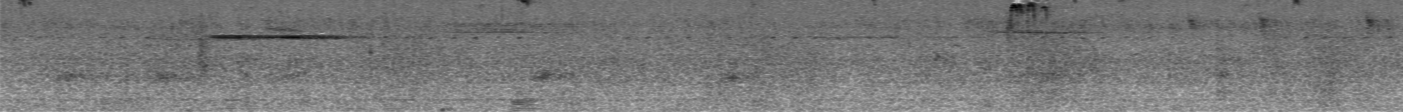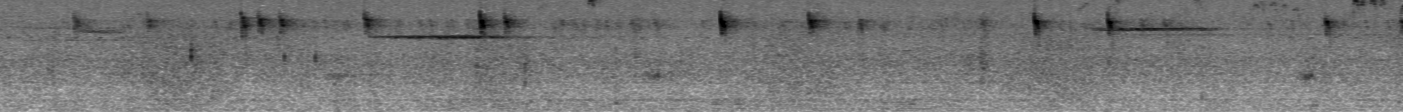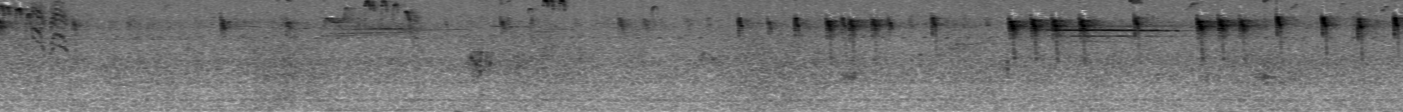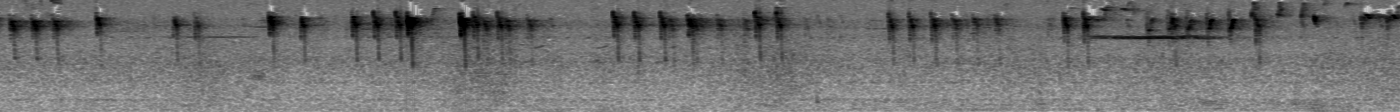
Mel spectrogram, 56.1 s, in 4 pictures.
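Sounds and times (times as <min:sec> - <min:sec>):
birds chirping: 0:00.1 - 0:56.0
bird whistling: 0:02.0 - 0:03.6.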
